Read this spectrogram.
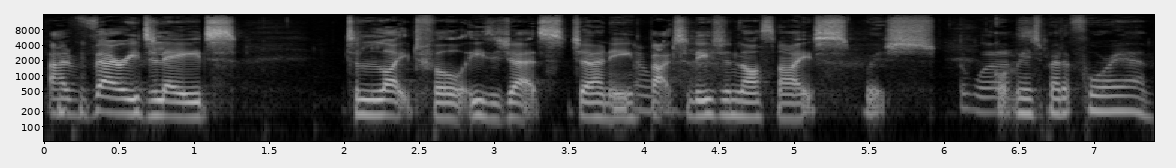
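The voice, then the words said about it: Slightly hoarse, tired voice. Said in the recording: “I feel a bit hoarse and a bit out of it this morning”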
